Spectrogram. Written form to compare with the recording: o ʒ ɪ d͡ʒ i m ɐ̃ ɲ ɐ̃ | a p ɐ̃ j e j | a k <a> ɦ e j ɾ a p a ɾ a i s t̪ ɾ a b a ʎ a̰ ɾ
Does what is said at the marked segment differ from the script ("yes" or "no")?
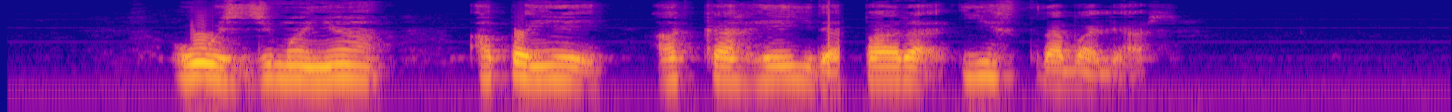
no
